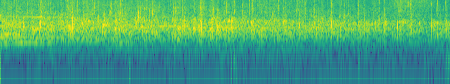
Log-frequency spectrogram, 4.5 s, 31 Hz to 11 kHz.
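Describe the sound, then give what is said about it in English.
Audience applause at the 2018 New Year's Conference, a dense, steady wash of clapping that holds at an even level throughout with no voices standing out. “Give her one more round of applause, please, y'all.”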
